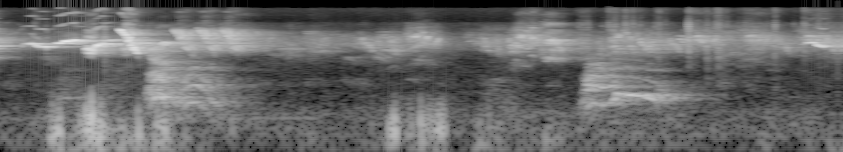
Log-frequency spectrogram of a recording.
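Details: Double-collared seedeater song of the tui tui zel zel style, high slurred and buzzy notes over faint low thumps and a brief lower sliding note.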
